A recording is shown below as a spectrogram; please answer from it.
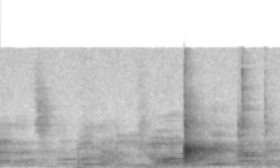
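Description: Children's voices talking softly in a room, with two sharp clicks about half a second apart near the end.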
